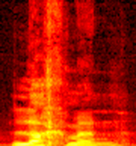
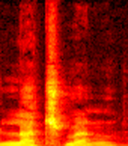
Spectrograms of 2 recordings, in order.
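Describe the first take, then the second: First: The name is said with a German pronunciation. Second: The name is said with an anglicized pronunciation. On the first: The speaker calls it right. "which is a German name, right? So it's sort of more pronounced Lachman" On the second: The speaker calls it wrong. "each time they pronounce his name Lachman"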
